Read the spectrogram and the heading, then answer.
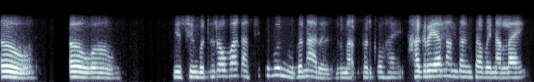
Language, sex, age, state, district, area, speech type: Bodo, female, 45-60, Assam, Chirang, rural, conversation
